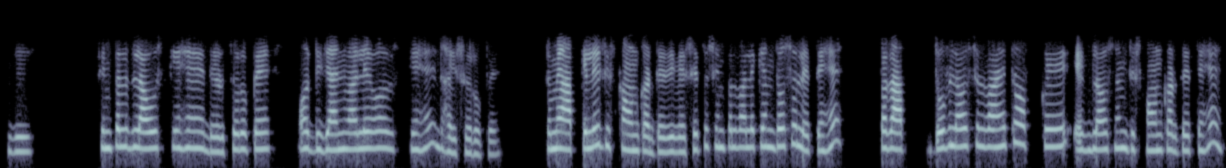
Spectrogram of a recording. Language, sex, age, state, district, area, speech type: Hindi, female, 30-45, Madhya Pradesh, Hoshangabad, urban, conversation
